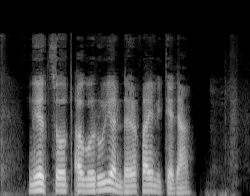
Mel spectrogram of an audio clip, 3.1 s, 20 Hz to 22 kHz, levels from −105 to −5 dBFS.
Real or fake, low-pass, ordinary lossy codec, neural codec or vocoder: fake; 10.8 kHz; AAC, 32 kbps; codec, 44.1 kHz, 3.4 kbps, Pupu-Codec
